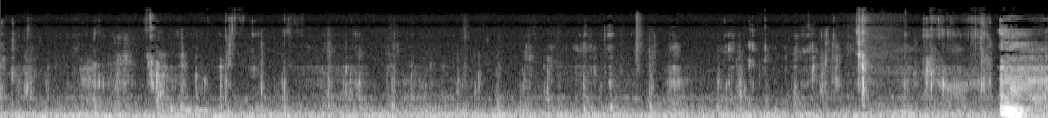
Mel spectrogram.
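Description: A person chewing a bite of steak with the mouth closed: many soft, wet mouth clicks. Near the end comes a short, loud hum of the voice that falls in pitch.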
